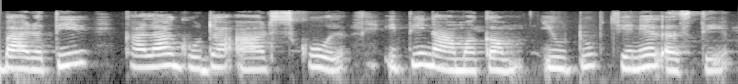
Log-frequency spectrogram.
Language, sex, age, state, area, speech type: Sanskrit, female, 18-30, Assam, rural, spontaneous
